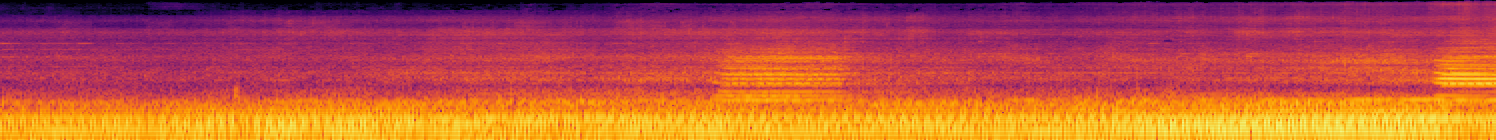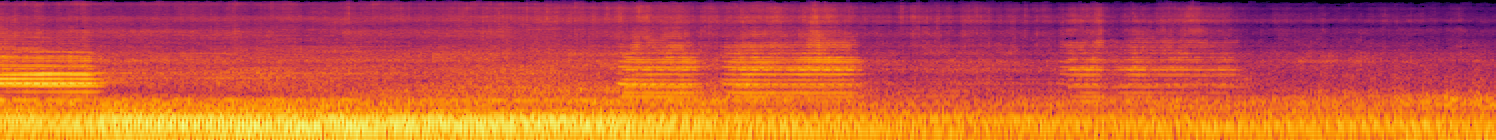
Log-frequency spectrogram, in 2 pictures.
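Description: Two BNSF diesel locomotives hauling a double-stack intermodal freight train rumble past, with the lead unit's air horn sounded in five blasts. The engine noise drops off about two-thirds of the way through, leaving the rolling of the container cars.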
